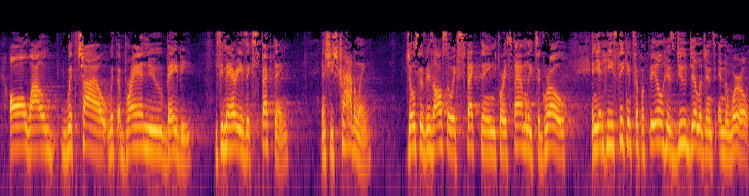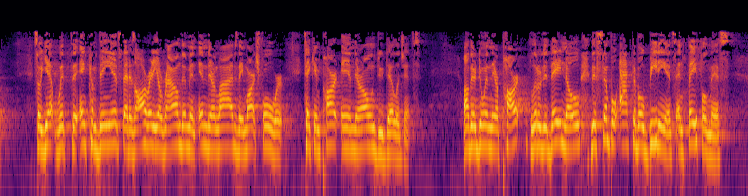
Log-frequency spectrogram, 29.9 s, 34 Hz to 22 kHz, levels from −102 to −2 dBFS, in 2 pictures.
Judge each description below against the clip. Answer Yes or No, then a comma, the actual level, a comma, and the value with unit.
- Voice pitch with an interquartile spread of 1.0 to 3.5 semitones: Yes, average, 2.7 semitones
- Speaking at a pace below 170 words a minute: Yes, average, 155 wpm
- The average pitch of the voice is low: No, medium, 165 Hz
